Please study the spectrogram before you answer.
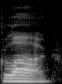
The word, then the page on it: glogg: American English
